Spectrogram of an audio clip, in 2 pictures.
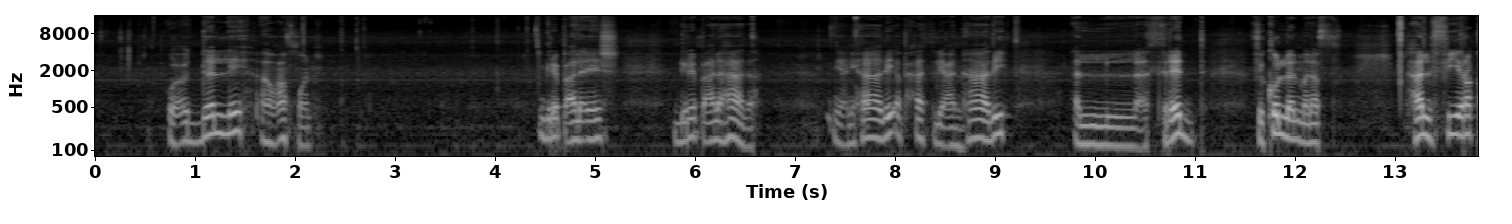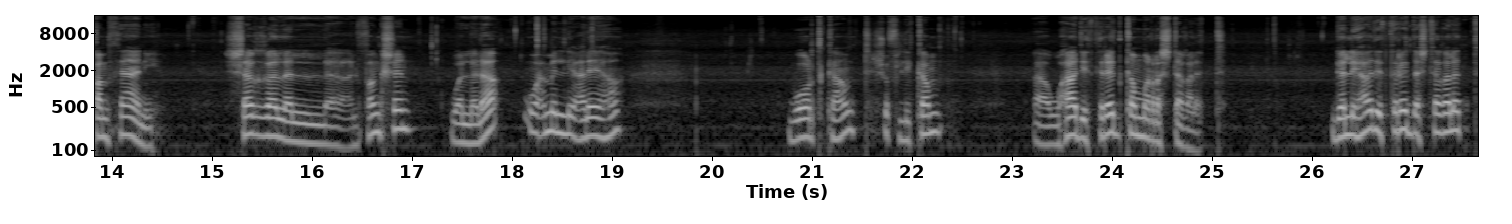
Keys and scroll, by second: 1.9-2.5 typing, 3.7-4.7 typing, 8.9 ctrl+shift+Insert, 11.9 Right, 13.2 space, 17.2 Left, 17.8 Right, 18.2 |, 18.6 space, 21.1-23.7 typing, 25.5 Return.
